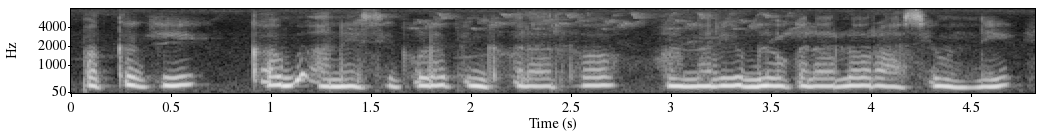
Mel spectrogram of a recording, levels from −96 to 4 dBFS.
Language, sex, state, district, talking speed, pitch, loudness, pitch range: Telugu, female, Telangana, Mahabubabad, 160 wpm, 265 Hz, -16 LUFS, 255-280 Hz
